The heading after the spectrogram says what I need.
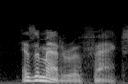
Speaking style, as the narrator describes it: said Selden soothingly

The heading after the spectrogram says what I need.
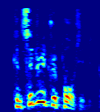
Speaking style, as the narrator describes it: said irritably

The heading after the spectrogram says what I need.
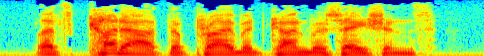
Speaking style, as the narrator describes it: Trumbull growled

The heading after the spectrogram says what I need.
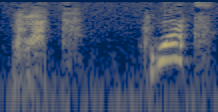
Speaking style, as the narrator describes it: Hennessy cried, sputtering

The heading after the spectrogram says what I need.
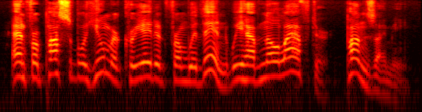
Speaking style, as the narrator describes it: Meyerhoff added excitedly

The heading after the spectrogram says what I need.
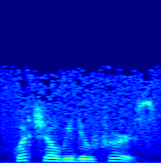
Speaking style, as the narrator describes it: said softly

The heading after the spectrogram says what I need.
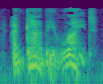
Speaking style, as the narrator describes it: he muttered to himself

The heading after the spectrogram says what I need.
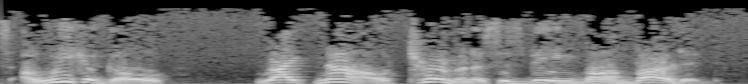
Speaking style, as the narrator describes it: shouted back Mies

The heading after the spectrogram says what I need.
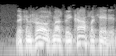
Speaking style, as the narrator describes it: said Bailey dryly

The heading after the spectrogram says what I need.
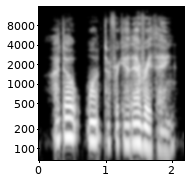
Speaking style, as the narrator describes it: said Gladia softly

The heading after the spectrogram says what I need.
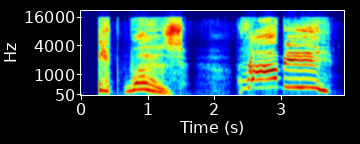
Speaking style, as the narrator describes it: Her shriek pierced the air

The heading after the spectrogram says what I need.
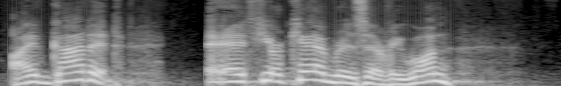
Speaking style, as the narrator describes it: he heard Bine croak

